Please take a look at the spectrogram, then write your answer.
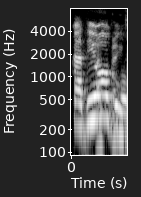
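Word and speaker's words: Kadıoğlu: I cannot pronounce his Kadi Waglu. Kadi Verlaglu. Yeah. Is that the one? Yeah. Kadioglu.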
